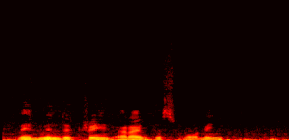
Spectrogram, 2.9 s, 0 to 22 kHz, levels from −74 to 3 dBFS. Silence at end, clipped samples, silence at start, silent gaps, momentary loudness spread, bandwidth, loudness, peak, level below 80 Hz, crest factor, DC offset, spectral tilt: 0 s; under 0.1%; 0.05 s; none; 13 LU; 11.5 kHz; -29 LUFS; -10 dBFS; -36 dBFS; 18 dB; under 0.1%; -9 dB/octave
